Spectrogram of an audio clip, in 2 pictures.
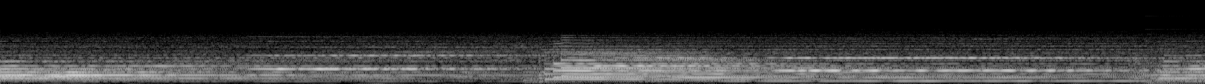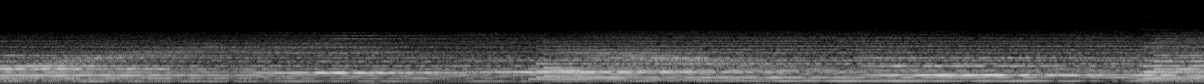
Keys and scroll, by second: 3.1 ctrl+g, 3.7 c, 4.2 Escape, 10.3 F3, 10.6 Escape, 15.4-16.2 typing, 16.9 Escape, 21.7 ctrl+g, 23.3 c, 23.6 Escape.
